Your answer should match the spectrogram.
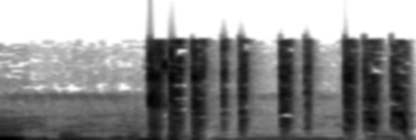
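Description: Eurasian hobby falcon flapping its wings on a leather falconry glove: about halfway through, a quick run of sharp feather rustles.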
